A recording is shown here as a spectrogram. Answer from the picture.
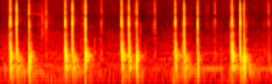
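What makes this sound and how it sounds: Fingertips and nails tap a black smartphone with a glass screen held on a table, giving fifteen short, crisp clicks in loose groups of two or three. Each tap dies away almost instantly.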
